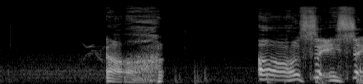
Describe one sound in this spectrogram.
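A young man exclaims with excitement and laughs.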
